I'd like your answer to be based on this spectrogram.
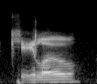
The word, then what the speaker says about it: Qalo: So there's a company called Kalo. That's how I pronounce it. Q-A-L-O or whatever.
